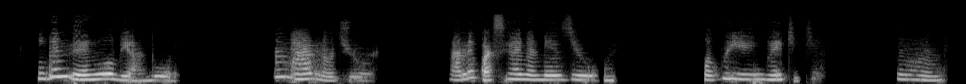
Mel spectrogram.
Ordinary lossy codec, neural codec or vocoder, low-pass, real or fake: none; codec, 44.1 kHz, 0.9 kbps, DAC; 10.8 kHz; fake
